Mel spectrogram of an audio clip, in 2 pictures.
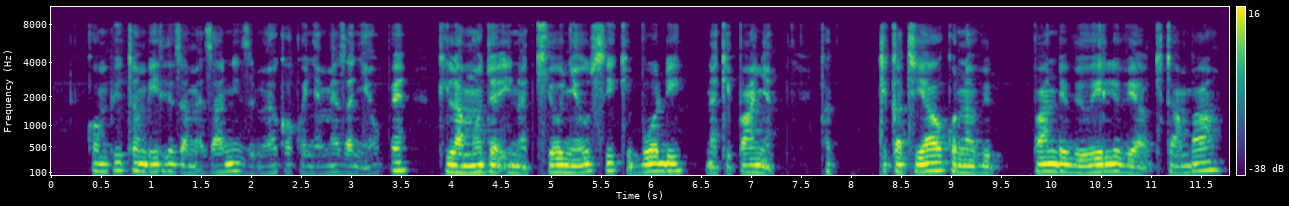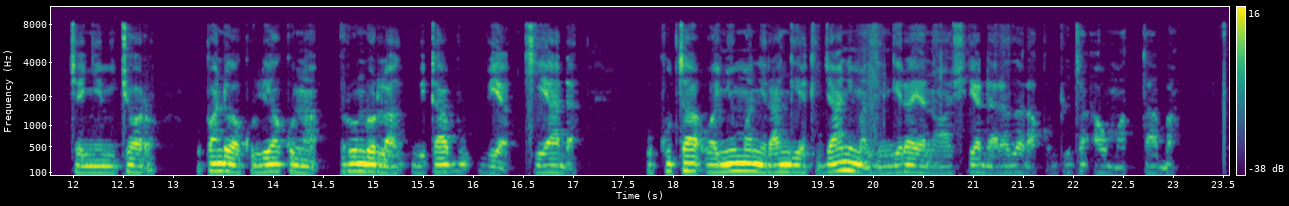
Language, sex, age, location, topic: Swahili, male, 25-35, Kisumu, education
